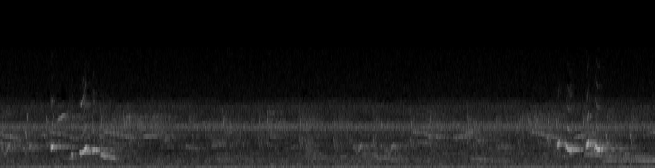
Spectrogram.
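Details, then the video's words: A red-whiskered bulbul gives two short bursts of bright, chirpy whistled notes about five seconds apart, over a steady background hiss. "Red Whiskered BulBul Call"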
